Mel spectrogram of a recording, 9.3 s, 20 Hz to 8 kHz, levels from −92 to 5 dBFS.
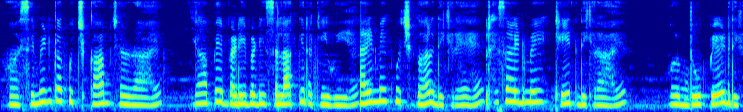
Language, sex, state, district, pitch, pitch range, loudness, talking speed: Hindi, female, Bihar, Jamui, 240 Hz, 220-275 Hz, -35 LUFS, 225 wpm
